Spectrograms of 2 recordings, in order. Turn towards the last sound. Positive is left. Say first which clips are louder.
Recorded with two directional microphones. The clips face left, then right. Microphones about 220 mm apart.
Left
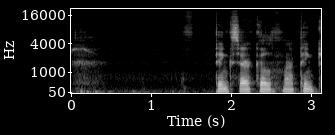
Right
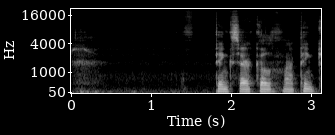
# left 3 dB
turn(degrees=35)  # may be behind; listen again after turning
